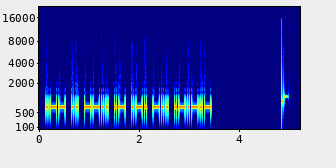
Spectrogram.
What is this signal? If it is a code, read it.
Morse code, heard as a keyed tone, about 28 wpm, 700 Hz. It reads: WIZARD.
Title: Pangram Challenge v2 - 28wpm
